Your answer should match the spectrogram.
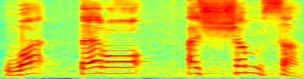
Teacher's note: وَتَرَى الشَّمْسَ، ترا کو جب انفرادیت کے ساتھ پڑھیں گے تو ترا، را پر کھڑا زبر ہوگا، اور جب ملا کر پڑھیں گے تو را پر زبر ہوگا، اسے الشمس کے شین کے ساتھ ملائیں گے، درمیان میں سے الف حمزہ کو حذف کریں گے، اور شین حرف شمسیہ ہے۔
